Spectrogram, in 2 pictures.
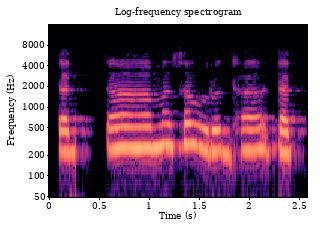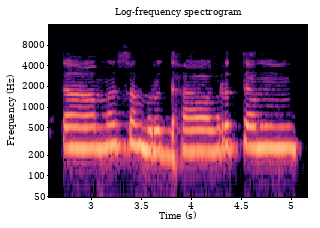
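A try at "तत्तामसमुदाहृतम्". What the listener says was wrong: ಅಲ್ಲಿ ಮು ಇದೆ ಮಾತಾಜಿ ಮೃ ಅಲ್ಲ ತಾಮಸ ಮುದಾಹೃತಂ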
